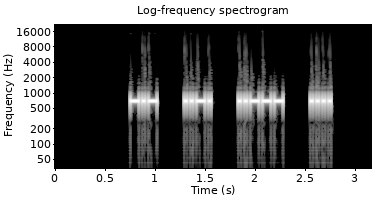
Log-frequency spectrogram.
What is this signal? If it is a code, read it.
Morse code, heard as a keyed tone, about 37 wpm, spaced as for 22 wpm, 700 Hz. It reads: KF2H
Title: USA Call Signs - 4 Characters - 3x Character Spacing - 40wpm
